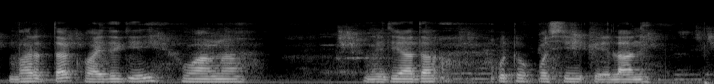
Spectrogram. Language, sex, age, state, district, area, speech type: Manipuri, male, 45-60, Manipur, Kangpokpi, urban, read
